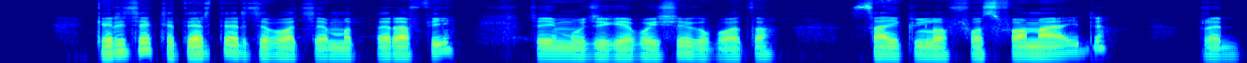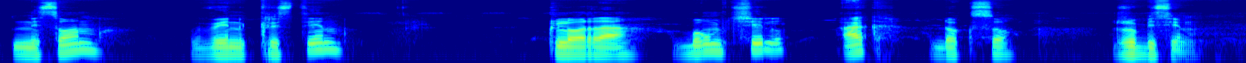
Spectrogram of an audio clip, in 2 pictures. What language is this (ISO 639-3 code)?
kln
